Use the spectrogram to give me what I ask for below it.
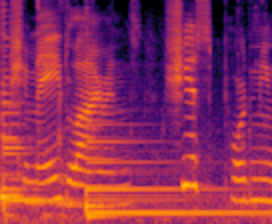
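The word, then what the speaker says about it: Chamaid: It's Shemaid, how you say it? Yes. How do you spell that?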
